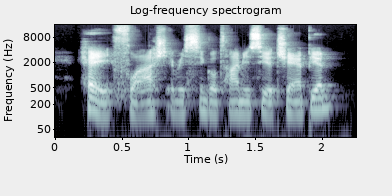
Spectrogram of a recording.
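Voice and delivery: ordinary talk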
